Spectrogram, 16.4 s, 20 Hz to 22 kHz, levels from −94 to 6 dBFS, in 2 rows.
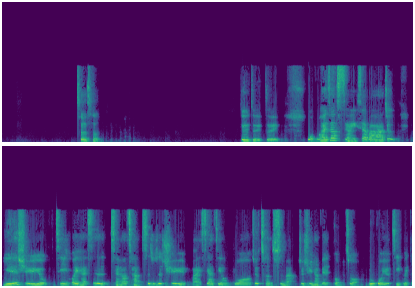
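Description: Throughout the speech, a block size mismatch (truncated) discards the tail of each block, leaving a steady 100 Hz buzz while pace and pitch stay essentially normal.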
